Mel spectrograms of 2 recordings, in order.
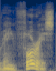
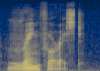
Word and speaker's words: rainforest: 那么注意 rainforest 这个雨林单词的这个读音啊，重音呢是在前面的，不要读成 rainforest, no, rainforest。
